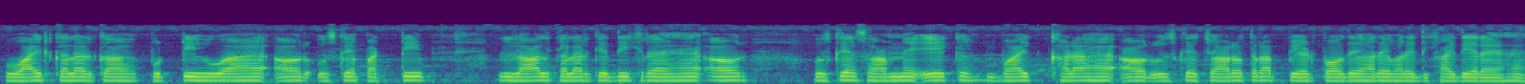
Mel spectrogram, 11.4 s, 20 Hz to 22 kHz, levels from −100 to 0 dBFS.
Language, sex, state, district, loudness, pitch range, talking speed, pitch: Hindi, male, Chhattisgarh, Raigarh, -17 LUFS, 130-140 Hz, 175 wpm, 135 Hz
